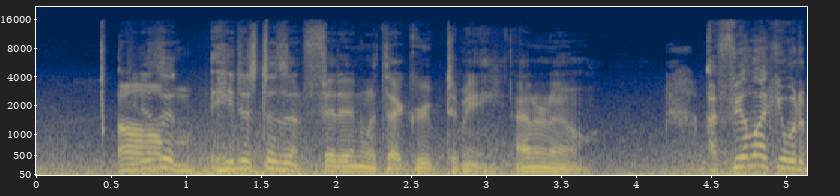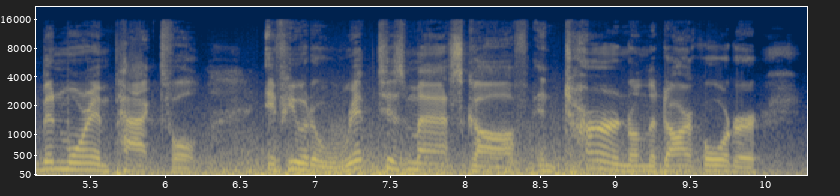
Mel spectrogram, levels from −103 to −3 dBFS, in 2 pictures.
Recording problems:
wind noise on the microphone; occasional gusts; 15 dB below the speech

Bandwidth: 15.5 kHz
